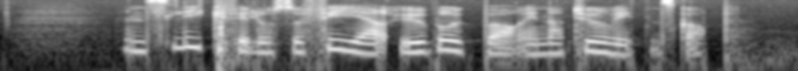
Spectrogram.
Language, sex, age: Norwegian, female, 32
